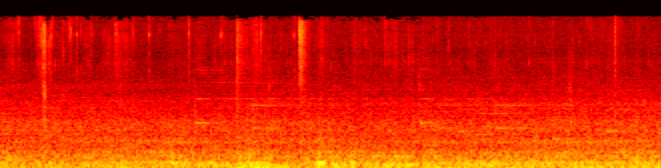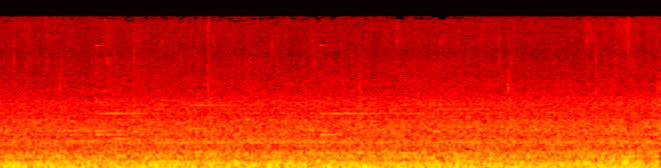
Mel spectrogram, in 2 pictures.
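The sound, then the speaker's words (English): Steady road and engine rumble heard from inside a car while it is being driven, a dense low drone that holds at an even level throughout with no voices. “Sorry, I forget I'm kind of driving and doing this at the same time.”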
